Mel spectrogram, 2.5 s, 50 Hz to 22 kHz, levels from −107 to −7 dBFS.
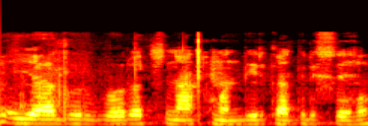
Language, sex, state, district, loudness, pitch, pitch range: Hindi, male, Uttar Pradesh, Gorakhpur, -25 LUFS, 130 Hz, 125-135 Hz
